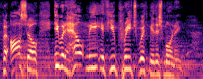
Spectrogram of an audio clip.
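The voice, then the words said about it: Strained, failing voice. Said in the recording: “you can tell that I'm about to lose my voice this morning”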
